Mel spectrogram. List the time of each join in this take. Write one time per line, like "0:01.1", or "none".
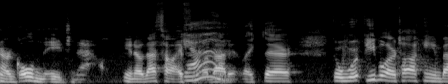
none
